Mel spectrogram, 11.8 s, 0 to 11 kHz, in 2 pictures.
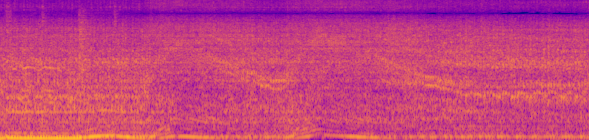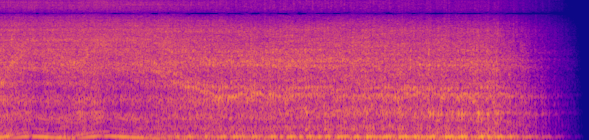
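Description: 1991 Triumph Daytona 750's inline-three engine revved repeatedly at standstill, its pitch rising and falling several times over the idle. It cuts off suddenly near the end.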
